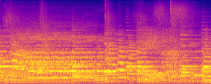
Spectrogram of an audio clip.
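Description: Trombone and grand piano playing a hymn arrangement together, with sustained, overlapping notes.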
